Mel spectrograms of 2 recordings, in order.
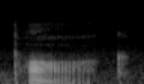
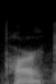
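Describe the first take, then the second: First: It is said in a British accent. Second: It is said in a general American accent. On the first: "The British, with Oxford English or Queen's English" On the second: "Normal American and Canadians"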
